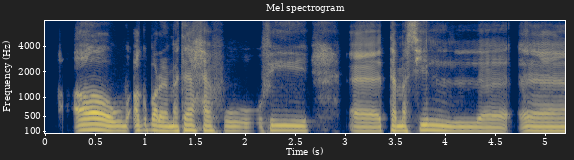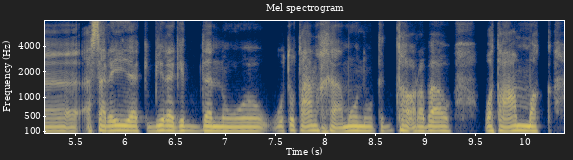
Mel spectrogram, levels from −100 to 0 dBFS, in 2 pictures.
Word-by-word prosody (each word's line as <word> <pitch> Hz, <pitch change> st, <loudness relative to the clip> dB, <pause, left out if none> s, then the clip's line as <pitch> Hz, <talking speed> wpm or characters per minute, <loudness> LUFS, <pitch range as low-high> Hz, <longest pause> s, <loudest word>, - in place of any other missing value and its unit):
أ -, -, -20 dB
آه، 145 Hz, +1 st, +7 dB
وأكبر 125 Hz, +1 st, 0 dB
المتاحف 125 Hz, +1 st, -1 dB
وفي 120 Hz, +3 st, -4 dB, 0.4 s
آآ، 110 Hz, -1 st, -1 dB
تماثيل 120 Hz, +4 st, +1 dB, 0.5 s
آآ، 110 Hz, +1 st, -4 dB
أثرية 125 Hz, +1 st, +4 dB
كبيرة 120 Hz, +3 st, +1 dB
جدًا، 120 Hz, -1 st, +1 dB
و 110 Hz, -1 st, -1 dB
وتوت 120 Hz, +3 st, -5 dB
عنخ 130 Hz, +1 st, 0 dB
امون 120 Hz, +2 st, +2 dB
وكنت 115 Hz, +3 st, -5 dB
هاقرا 115 Hz, -3 st, +1 dB
بقى 120 Hz, 0 st, 0 dB
و 115 Hz, -, -6 dB, 0.3 s
واتعمق. 120 Hz, 0 st, +1 dB
120 Hz, 115 wpm, -22 LUFS, 115-125 Hz, 0.5 s, آه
